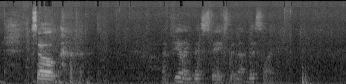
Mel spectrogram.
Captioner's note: laughing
